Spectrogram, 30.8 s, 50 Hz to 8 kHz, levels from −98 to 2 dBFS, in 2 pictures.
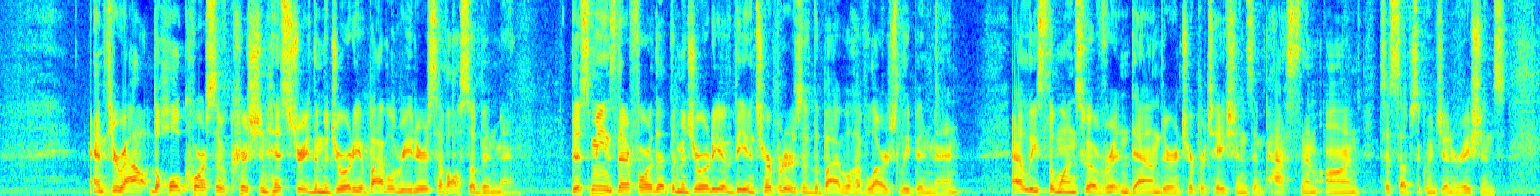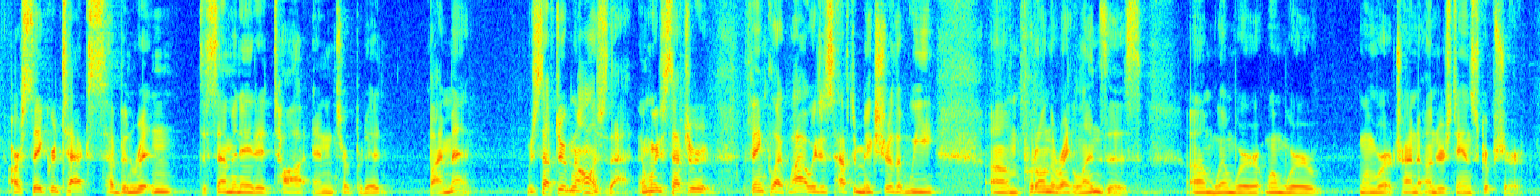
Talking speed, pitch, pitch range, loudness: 195 wpm, 105 Hz, 95-115 Hz, -22 LUFS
